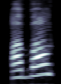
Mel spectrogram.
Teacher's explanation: ఇది long vowel కాదు, short vowel కాదు, ఇది neutral sound. Schwa is a very light, unstressed sound like a small a. It's not a long vowel or a short vowel, it's a neutral sound.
